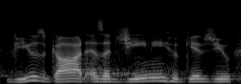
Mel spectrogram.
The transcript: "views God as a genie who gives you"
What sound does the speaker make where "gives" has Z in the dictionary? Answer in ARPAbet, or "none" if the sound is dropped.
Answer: Z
